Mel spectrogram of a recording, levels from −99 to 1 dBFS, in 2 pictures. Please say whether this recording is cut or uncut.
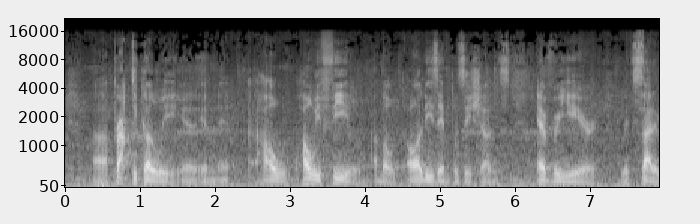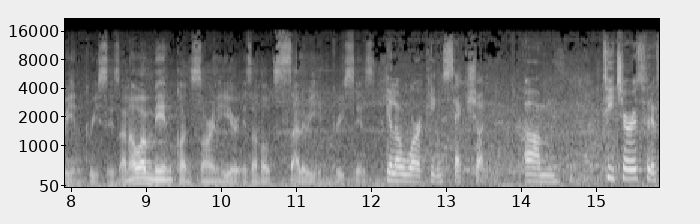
cut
